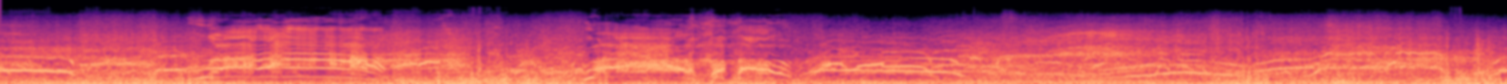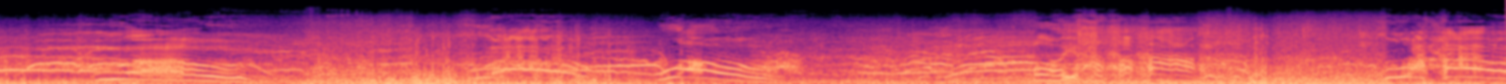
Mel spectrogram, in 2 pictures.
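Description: Coaster wheels rumble and roar along a steel track.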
